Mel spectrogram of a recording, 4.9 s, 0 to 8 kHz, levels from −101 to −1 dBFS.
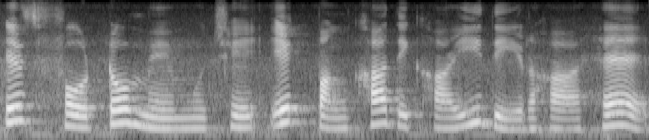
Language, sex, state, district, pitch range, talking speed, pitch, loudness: Hindi, female, Madhya Pradesh, Katni, 180-245 Hz, 125 wpm, 200 Hz, -18 LUFS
